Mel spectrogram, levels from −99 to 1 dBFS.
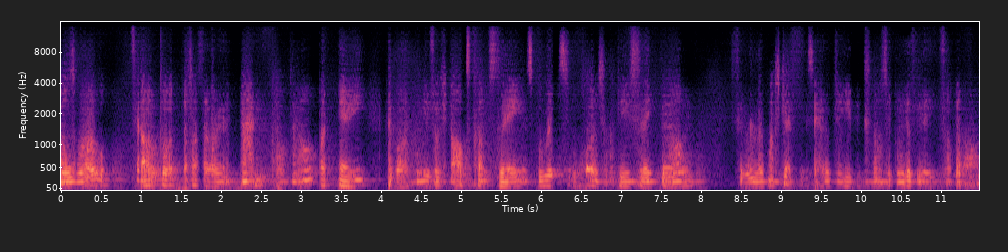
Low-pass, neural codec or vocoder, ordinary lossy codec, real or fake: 14.4 kHz; codec, 44.1 kHz, 0.9 kbps, DAC; none; fake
